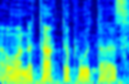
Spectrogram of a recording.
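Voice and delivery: flat, level, even put-on monotone. Retelling how he asked to talk to Putas, imitating his monotone. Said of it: "he's all like monotone".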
